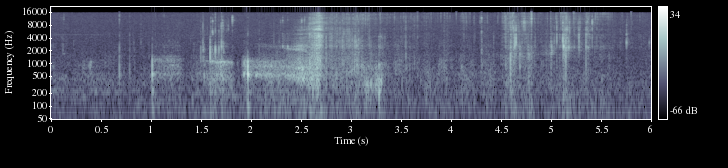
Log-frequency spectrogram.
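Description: Close-miked biting and chewing of a sugar-coated, deep-fried Korean hot dog covered in spicy sauce. The fried coating crunches, loudest about two to three seconds in, with wet mouth clicks around it.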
